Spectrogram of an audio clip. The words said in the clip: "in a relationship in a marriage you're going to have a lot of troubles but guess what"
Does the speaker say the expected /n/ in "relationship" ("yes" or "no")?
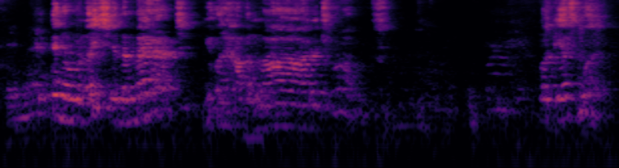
no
